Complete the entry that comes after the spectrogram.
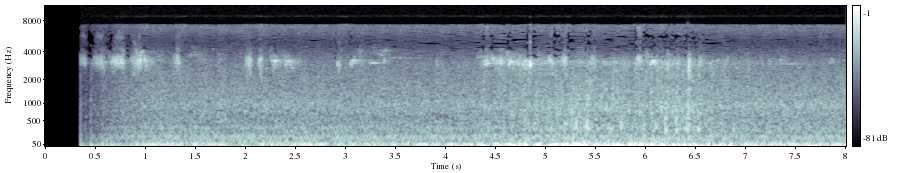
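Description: Small garden birds chirping in short high calls, with wing flutters and a run of sharp clicks, loudest about five to six and a half seconds in, from a blue tit moving and pecking inside a hanging plastic globe seed feeder.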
